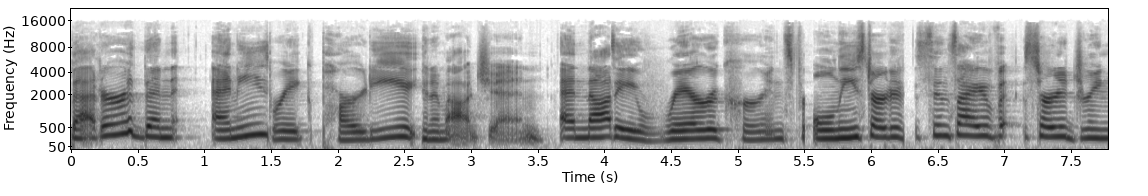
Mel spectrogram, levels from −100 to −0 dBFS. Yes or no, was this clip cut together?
yes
